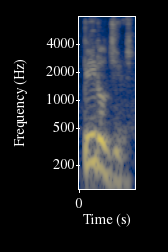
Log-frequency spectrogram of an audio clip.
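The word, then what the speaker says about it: Betelgeuse: GE which is Beal Geist really but anyway Beetle Juice he pronounces it Beetlejuice and we have that pan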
